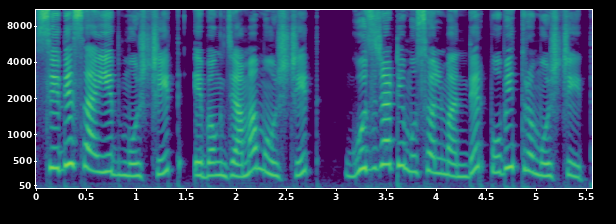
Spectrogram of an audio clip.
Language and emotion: Bengali, neutral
